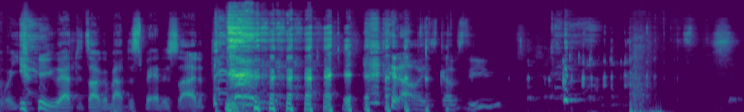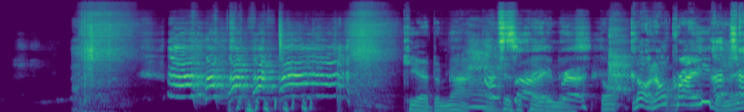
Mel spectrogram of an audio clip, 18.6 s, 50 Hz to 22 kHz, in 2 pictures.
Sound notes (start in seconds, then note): 11.1 laughing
